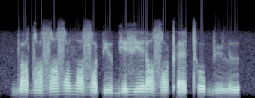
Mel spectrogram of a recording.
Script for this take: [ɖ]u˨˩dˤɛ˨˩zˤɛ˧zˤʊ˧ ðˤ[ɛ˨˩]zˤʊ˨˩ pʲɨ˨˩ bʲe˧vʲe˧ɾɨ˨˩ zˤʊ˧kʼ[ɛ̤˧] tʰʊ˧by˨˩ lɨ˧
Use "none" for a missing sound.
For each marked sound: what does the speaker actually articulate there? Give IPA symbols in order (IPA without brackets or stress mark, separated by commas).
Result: b, ɨ˨˩, ɛ˧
